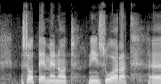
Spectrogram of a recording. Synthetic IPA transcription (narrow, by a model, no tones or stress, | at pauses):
sot̪emenot̪niːnsuoɾɑt̪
